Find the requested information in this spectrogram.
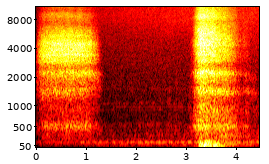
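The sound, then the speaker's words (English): A slow deep breath taken during a guided relaxation: a long airy inhale, a quiet pause, then a louder, rushing exhale with a breathy low rumble. No voices. “So take a moment now, pause, take a deep breath with me.”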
